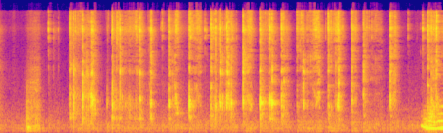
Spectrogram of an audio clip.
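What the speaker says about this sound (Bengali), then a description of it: "আগে আমের মন্ডটাকে মিশিয়ে দেখি কতটা পাতলা হচ্ছে" Mango pulp stirred into malpua batter with a spoon, a run of quick, close, rhythmic scraping and clinking strokes against the bowl, with no talk.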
